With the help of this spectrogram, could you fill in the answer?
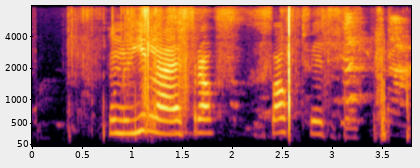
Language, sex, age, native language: Icelandic, male, 9, Icelandic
